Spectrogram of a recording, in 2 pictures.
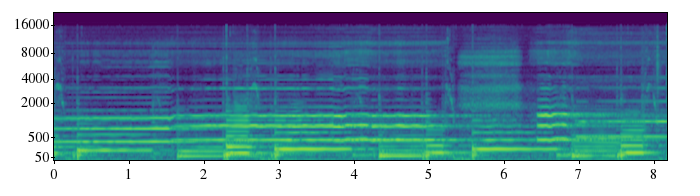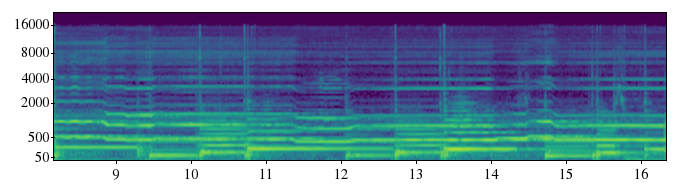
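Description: Wordless music for voice and double bass: a woman's voice hums long held notes that bend and step slowly in pitch, over a plucked double bass playing short, separate low notes.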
